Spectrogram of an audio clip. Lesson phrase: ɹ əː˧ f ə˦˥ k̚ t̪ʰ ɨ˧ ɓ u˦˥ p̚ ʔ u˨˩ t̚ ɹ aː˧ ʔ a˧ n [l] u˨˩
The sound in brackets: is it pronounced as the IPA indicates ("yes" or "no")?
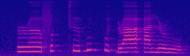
no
